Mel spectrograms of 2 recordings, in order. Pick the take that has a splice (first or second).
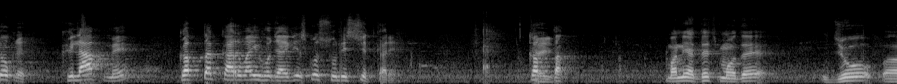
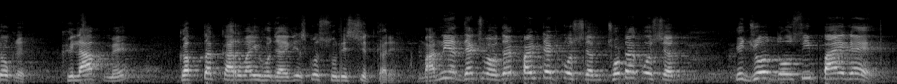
second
